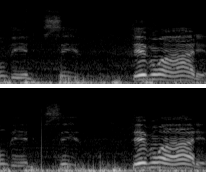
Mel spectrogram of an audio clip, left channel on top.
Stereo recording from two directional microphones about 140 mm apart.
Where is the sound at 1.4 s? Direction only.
25° right (ahead or behind).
